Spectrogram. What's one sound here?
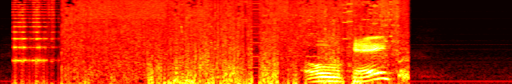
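Loud static hisses and crackles, then cuts off abruptly.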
